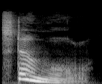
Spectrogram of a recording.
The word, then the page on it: stonewall: British English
